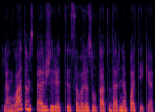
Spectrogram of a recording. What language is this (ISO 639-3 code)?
lit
